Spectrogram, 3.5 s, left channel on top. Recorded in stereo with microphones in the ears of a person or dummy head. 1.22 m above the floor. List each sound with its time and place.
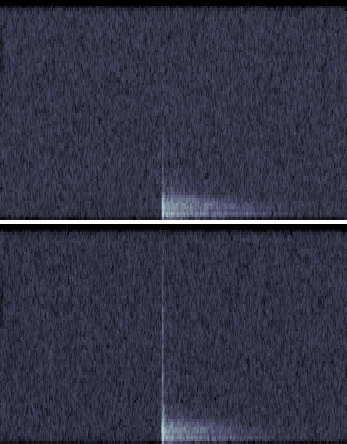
1.6 s tapping: 55° right (ahead or behind), 0.6 m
